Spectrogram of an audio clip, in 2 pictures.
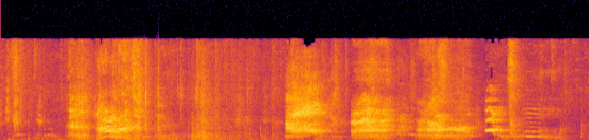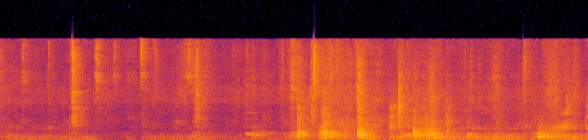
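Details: One-month-old Shiba Inu puppy at play, giving bursts of short, squeaky yips and thin whines, loudest at the start and near the end, with scuffling play noises between calls.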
